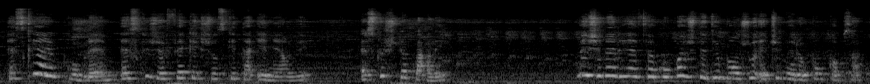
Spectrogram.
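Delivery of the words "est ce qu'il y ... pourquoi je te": timid questions. Retold or imitated. Timid questions to husband, retold.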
